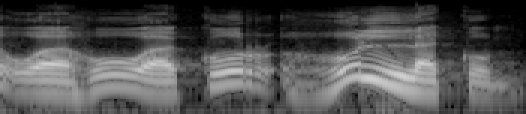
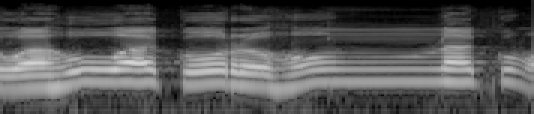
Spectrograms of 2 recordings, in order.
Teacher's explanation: Tak ada lagi dengung. Kerana dimasukkan secara total makhraj huruf nun dan tanpa digunnahkan. · Suara nun dimasukkan ke dalam huruf lam, maka jadilah dia wa huwa kurhul lakum.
